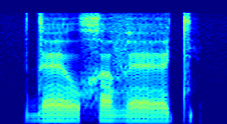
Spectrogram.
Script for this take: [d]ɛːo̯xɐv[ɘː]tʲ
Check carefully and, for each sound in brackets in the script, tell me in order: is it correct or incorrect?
correct, incorrect: ɛː

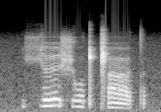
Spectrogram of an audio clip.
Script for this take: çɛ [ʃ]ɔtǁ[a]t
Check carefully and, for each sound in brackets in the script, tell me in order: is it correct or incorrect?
correct, correct

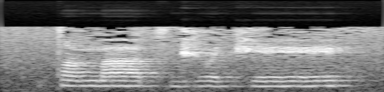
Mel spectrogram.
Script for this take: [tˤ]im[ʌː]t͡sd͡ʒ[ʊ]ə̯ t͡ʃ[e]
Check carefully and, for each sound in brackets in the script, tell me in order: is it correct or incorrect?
correct, incorrect: aː, correct, incorrect: eː

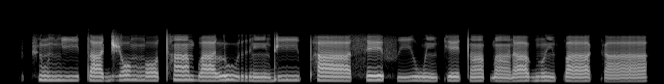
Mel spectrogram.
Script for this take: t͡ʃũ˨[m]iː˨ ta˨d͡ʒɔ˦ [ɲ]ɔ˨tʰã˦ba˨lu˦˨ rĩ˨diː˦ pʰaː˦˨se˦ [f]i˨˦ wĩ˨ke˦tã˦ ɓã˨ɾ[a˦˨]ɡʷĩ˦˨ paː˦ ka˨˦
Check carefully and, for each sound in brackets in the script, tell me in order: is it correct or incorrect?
incorrect: ɲ, incorrect: ŋ, correct, incorrect: a˦

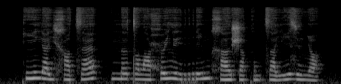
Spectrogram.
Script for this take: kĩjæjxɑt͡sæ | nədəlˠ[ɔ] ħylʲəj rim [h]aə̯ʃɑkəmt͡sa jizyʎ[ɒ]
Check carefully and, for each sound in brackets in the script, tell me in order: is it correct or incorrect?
incorrect: ɑ, incorrect: x, incorrect: ɑ

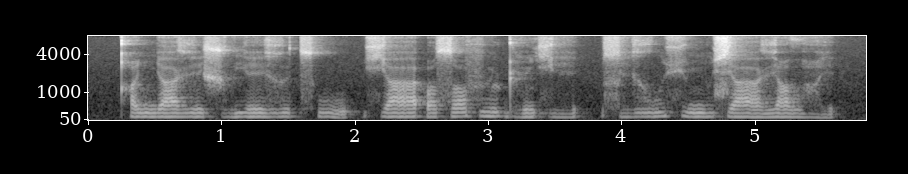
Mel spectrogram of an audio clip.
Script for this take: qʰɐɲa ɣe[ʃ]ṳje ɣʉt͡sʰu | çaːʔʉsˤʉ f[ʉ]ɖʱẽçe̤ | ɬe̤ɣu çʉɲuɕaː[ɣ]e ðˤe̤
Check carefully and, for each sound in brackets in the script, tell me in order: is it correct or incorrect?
correct, incorrect: ʉː, correct

